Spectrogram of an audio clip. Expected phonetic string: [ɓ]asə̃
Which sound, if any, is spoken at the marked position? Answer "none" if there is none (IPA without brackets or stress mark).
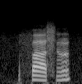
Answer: f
